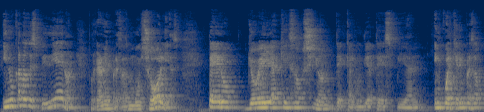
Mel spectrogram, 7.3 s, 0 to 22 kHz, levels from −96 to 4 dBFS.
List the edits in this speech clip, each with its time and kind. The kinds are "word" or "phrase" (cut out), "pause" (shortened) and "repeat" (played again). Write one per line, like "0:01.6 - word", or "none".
none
